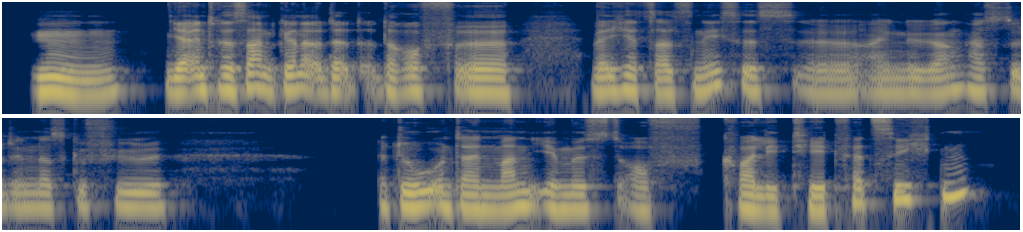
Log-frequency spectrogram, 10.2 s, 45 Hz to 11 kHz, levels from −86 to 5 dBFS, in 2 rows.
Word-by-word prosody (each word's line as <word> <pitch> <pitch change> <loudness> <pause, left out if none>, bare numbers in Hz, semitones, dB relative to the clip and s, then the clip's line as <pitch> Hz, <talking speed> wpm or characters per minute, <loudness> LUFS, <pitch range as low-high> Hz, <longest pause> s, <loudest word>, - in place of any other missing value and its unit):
Mhm. 135 0 +3
Ja, 135 +1 +5
interessant. 145 +1 +3
Gena 150 -2 +3
da 140 0 +1
da - - -10
darauf, 140 +2 -2
äh, 135 -1 +4 0.4
wäre 140 -1 +2
ich 140 - 0
jetzt 145 -2 0
als 125 0 -1
Nächstes, 140 -3 -2
äh, 65 0 -4
eingegangen. 130 - -2
Hast 140 0 -4
du - - 0
denn 140 0 -4
das 135 0 -5
Gefühl 140 -1 -2 1.0
du 140 +2 +4
und 135 - 0
dein 130 -1 +3
Mann, 130 +4 +3
ihr 140 -3 0
müsst 130 0 -1
auf 120 -2 -8
Qualität 120 -1 +1
verzichten? 230 - 0
140 Hz, 170 wpm, -24 LUFS, 130-145 Hz, 1.0 s, Ja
